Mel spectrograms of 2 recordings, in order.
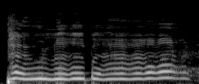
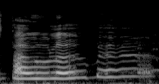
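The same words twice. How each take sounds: First: Very slow, drawn-out, guilt-laden polar bear; guilty David Attenborough. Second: Slow, reproachful polar bear like a nagging mother; guilt-tripping Attenborough. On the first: Comic mocking Attenborough's guilty tone at the crowd. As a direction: stretch it out with heavy guilt. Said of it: "hear the guilt in his voice when he says". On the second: Comic comparing Attenborough to his guilt-tripping mother. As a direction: lay on the guilt, drawn out. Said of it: "like my mother says". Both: Retold or imitated.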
